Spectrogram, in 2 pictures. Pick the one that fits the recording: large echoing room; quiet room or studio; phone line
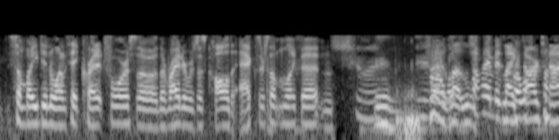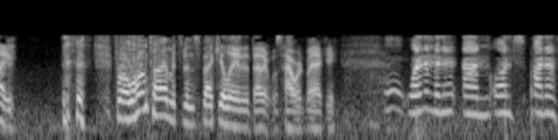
phone line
